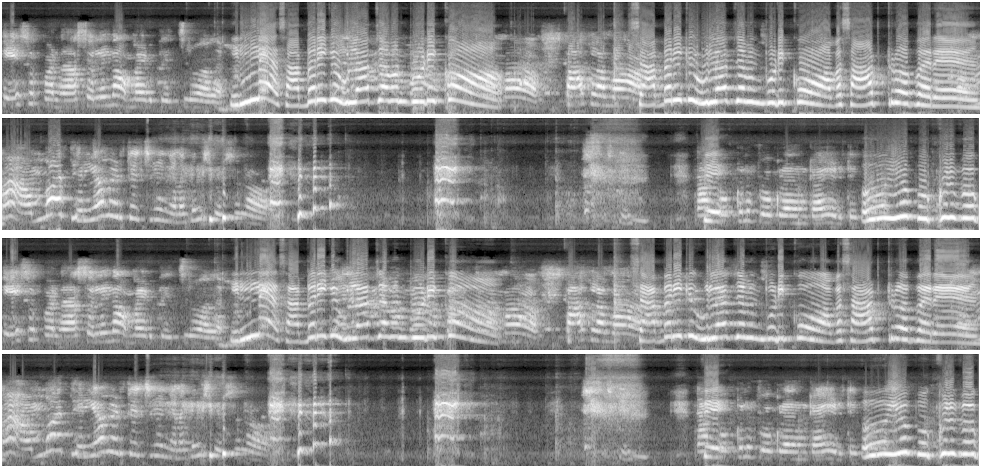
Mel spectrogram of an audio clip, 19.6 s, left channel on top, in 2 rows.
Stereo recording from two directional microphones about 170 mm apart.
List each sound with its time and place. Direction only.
0.0 s a woman's voice: 35° left (ahead or behind)
3.7 s a woman's voice: 45° left (ahead or behind)
10.3 s a woman's voice: 50° left (ahead or behind); by 11.2 s 35° left (ahead or behind)
11.3 s a woman's voice: 20° left (ahead or behind)
14.1 s a sound: centre (ahead or behind)
15.6 s speech: 10° left (ahead or behind)
16.7 s a woman's voice: 25° left (ahead or behind)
